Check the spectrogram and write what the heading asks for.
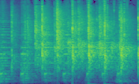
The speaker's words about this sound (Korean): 큰 박수 주십시오.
